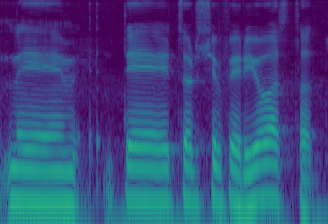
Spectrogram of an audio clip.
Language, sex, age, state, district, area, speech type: Goan Konkani, male, 18-30, Goa, Murmgao, urban, spontaneous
